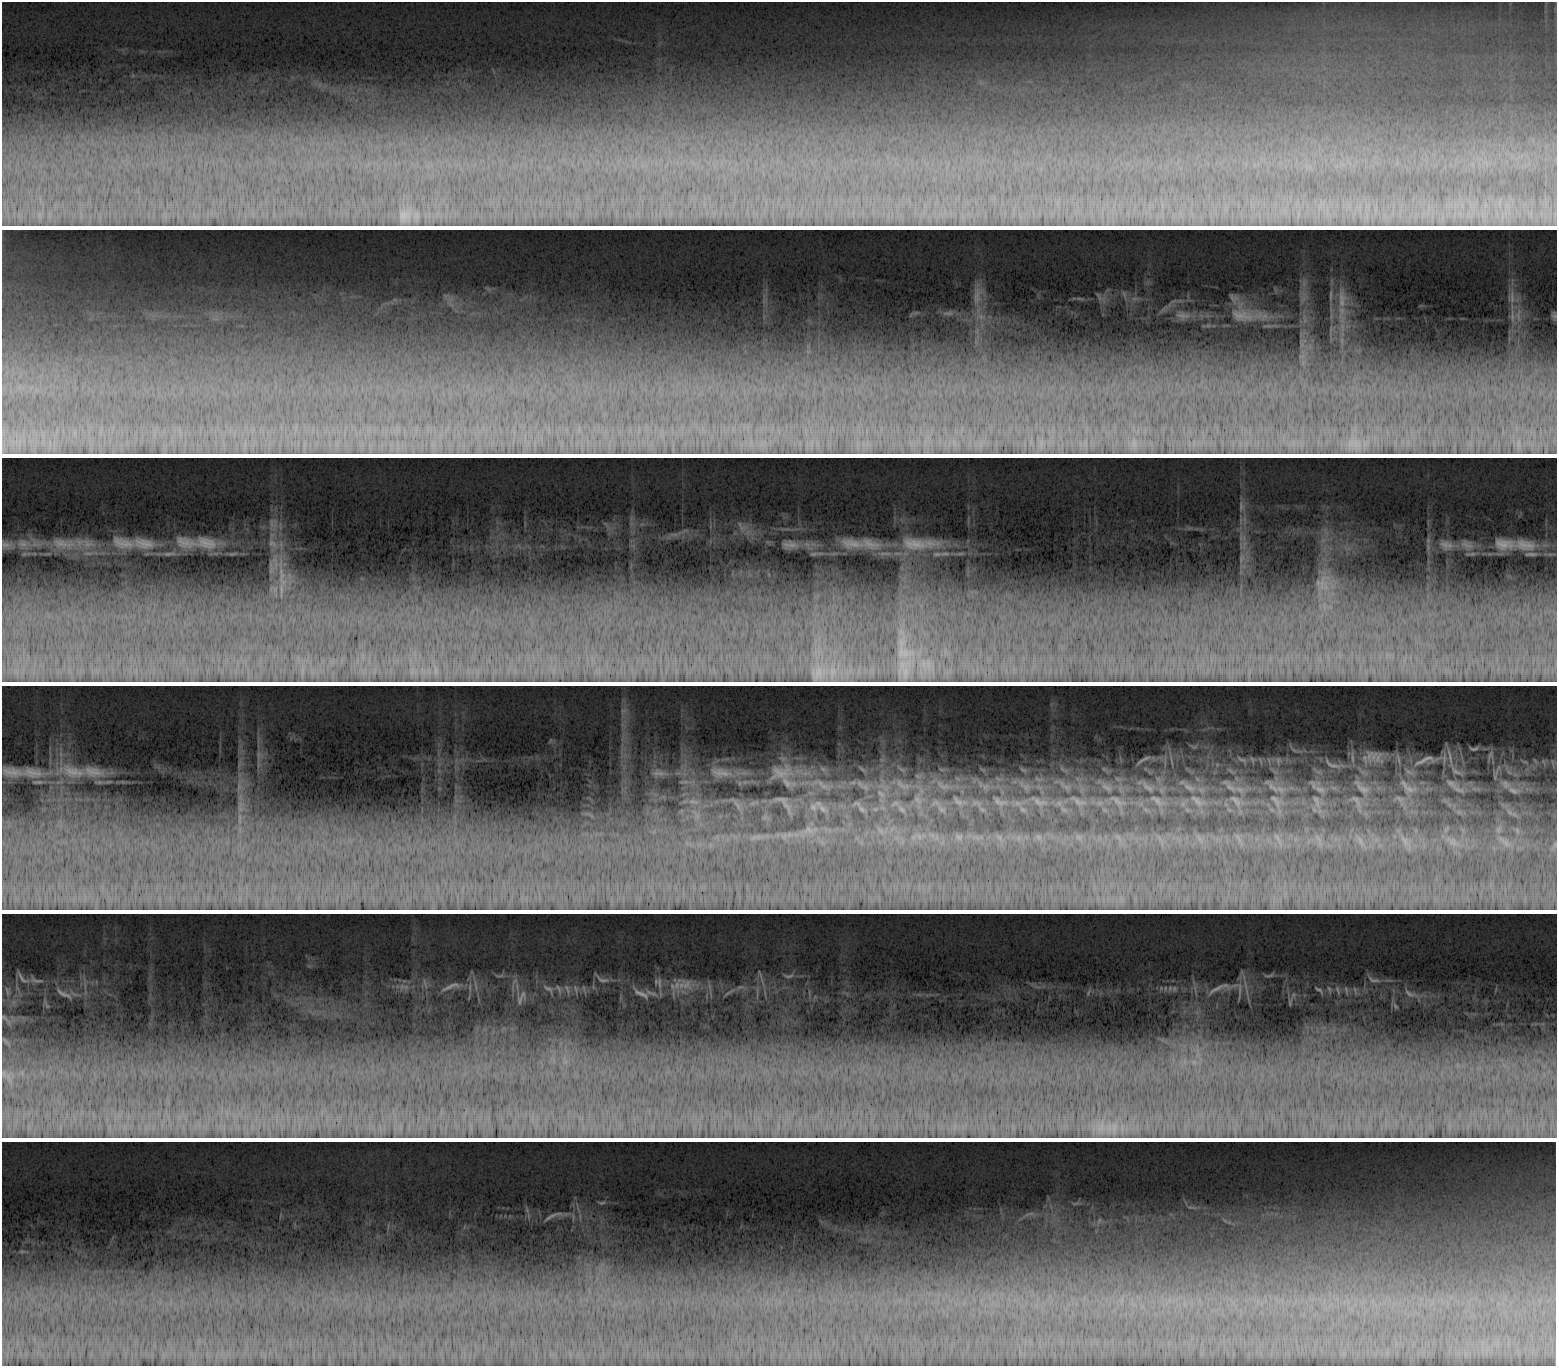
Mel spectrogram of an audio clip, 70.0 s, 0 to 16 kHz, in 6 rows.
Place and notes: Contención Island Day 51 inner northeast - Walking to the sounds of Contención Island Day 51 Wednesday February 24th
The Poplars Roseworth Avenue The Grove Yonder Cottage
Fencing contains the laurel bush gloom
The bursting twisted tracery of tree bark
A dog sniffs the gate post
Cyclist chat within the pulse of traffic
